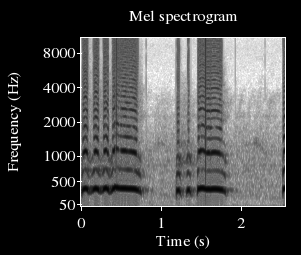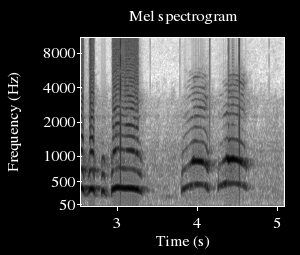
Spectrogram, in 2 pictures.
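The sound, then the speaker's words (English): A voice imitates an owl hooting, giving several loud hoots in short bursts with brief pauses between, ending on two softer, rising hoots. “An owl hoots.”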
